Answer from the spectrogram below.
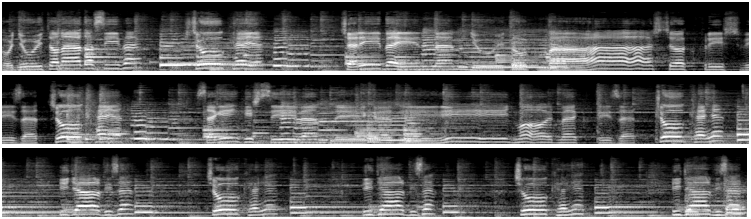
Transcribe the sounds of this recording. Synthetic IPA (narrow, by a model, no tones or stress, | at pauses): ho̞ɟɲuːjt̪ɒnaːd̪ɒsiːvɛt̪ʃt͡ʃoːkhɛjɛt̪t͡ʃɛɾeːbɛeːnːɛmɲuːjt̪okmaː | ʃt͡ʃɒkfriʃʋizɛt̪t͡ʃokhɛjɛt̪sɛɡeːɲkiʃsiːvɛmleːkɛzi | ɟmɒjd̪mɛkfizɛt̪t͡ʃokhɛjɛt̪ | iːɟaːlvizɛt̪t͡ʃoːkhɛjɛt̪ː | iːɟaːlvizɛt̪ | t͡ʃoːkhɛjɛt̪ | iːɟaːlvizɛt̪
